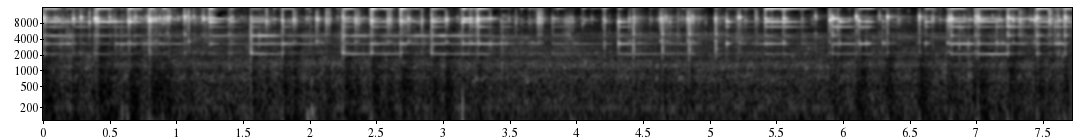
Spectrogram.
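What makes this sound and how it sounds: A bundle of long, solid metal pieces on a split key ring is dangled and swung by the fingertips, so the pieces knock together. The result is a continuous stream of quick, overlapping chime-like clinks with bright, high ringing tones and almost no low end.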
